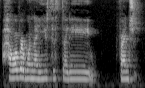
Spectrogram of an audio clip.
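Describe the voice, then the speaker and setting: A woman's voice: medium pitch, level tone, measured pace, darkish tone, echoey room. A woman vlogger answering viewer questions in casual chat, chatty and peppered with "like" and self-corrections.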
